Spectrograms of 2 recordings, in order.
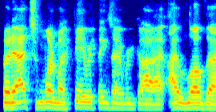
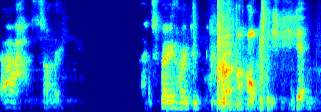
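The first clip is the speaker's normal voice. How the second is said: pained whisper; breathy and strained from foot pain; limping; slower than usual. Real, not acted. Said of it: "my foot is killing me".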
